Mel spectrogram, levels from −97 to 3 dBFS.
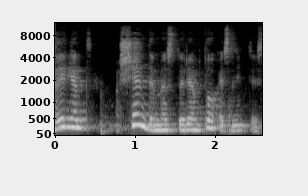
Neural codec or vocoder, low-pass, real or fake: codec, 24 kHz, 0.9 kbps, WavTokenizer, medium speech release version 1; 10.8 kHz; fake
